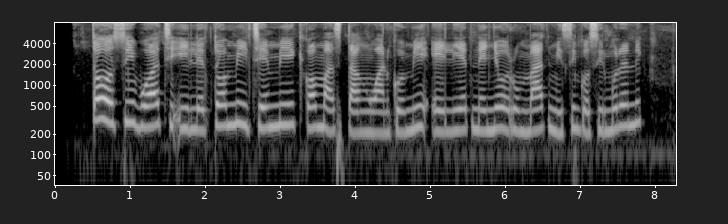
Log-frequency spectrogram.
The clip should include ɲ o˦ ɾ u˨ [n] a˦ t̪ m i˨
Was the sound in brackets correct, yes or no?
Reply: no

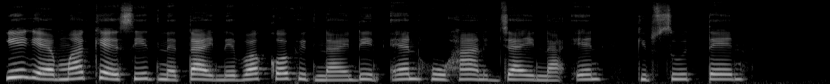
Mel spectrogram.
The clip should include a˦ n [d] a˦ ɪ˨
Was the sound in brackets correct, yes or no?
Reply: no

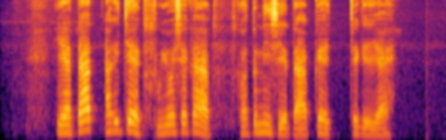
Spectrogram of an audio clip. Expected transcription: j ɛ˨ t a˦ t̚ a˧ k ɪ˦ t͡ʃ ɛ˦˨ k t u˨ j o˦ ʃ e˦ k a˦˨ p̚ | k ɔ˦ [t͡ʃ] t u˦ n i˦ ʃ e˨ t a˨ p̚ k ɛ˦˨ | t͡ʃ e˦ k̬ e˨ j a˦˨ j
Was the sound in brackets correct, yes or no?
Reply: no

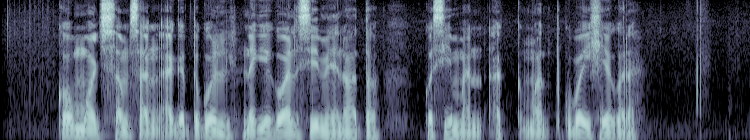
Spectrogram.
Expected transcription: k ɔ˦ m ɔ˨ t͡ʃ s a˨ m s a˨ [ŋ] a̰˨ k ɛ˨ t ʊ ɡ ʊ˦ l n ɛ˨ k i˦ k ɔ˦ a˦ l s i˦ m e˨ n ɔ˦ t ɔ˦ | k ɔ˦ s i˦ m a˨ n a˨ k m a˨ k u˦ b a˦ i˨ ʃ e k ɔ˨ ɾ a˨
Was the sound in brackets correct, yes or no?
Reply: yes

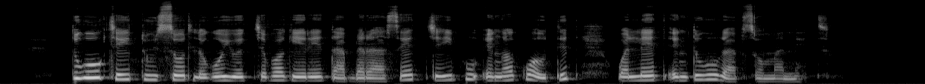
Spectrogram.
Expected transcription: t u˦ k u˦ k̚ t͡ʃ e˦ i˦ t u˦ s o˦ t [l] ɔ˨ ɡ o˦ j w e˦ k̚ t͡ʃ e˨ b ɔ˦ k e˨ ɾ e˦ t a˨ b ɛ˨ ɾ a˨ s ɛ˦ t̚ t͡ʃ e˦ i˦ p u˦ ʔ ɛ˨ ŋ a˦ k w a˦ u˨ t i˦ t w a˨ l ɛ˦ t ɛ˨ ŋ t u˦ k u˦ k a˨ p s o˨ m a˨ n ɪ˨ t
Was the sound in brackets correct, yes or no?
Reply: yes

